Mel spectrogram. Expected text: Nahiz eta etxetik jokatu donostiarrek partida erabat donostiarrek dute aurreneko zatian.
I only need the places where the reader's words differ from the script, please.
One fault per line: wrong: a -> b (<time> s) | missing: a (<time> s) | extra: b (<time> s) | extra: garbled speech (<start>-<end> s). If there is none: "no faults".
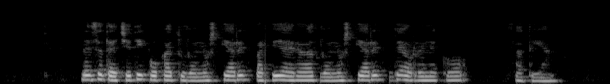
no faults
